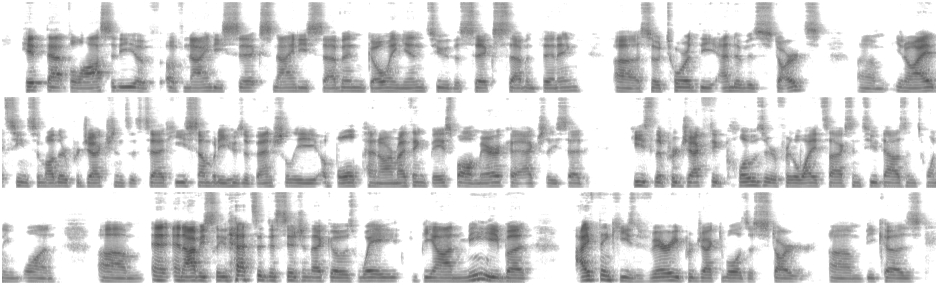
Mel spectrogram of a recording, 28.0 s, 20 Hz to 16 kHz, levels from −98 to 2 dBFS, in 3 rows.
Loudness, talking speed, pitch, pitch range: -37 LUFS, 165 wpm, 125 Hz, 120-130 Hz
